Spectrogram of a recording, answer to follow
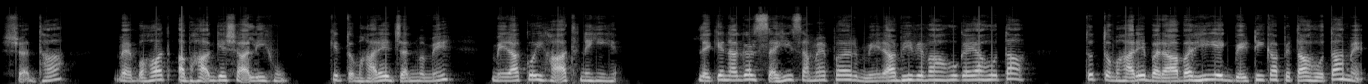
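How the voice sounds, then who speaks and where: Woman voicing a slow, sorrowful middle-aged stepfather. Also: lowish voice, slightly rough. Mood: hurt, resigned.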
